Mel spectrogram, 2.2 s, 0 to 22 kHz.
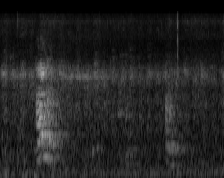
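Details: Kato, a 4.5-year-old male Thai Ridgeback who has lived almost two years in a shelter, at a first touch with a stranger: one sharp, loud bark early on, then a fainter, shorter bark about a second later, over steady background hiss.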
